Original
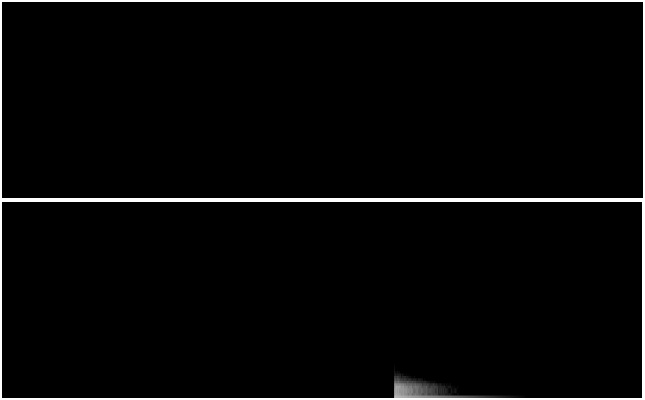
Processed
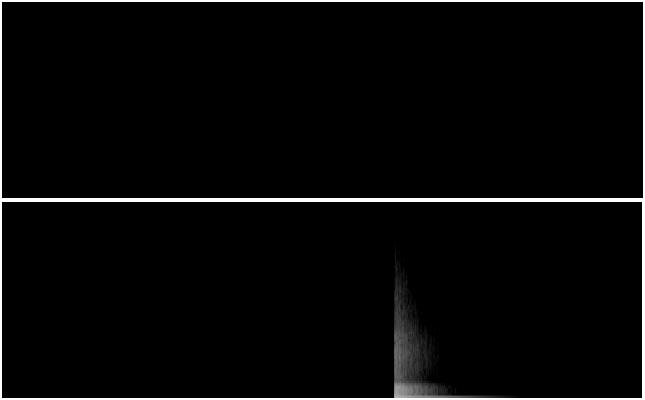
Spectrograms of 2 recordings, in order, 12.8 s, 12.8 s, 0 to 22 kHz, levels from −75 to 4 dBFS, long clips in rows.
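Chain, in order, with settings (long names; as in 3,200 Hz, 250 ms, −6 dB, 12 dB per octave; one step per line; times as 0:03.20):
short delay modulated by noise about 4,400 Hz, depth 0.041 ms
level −2 dB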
